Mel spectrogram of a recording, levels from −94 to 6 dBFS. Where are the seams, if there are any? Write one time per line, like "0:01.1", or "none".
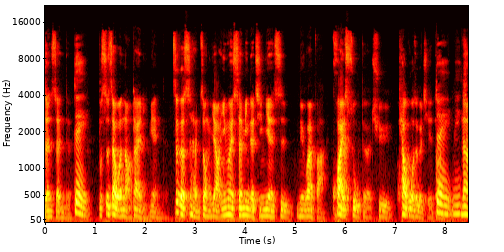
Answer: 0:00.9
0:02.5
0:04.9
0:05.7
0:07.0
